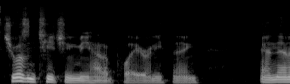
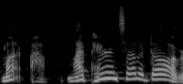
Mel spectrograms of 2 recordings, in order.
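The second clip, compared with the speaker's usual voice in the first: lightly voiced stranger; 14 semitones higher than usual. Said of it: "people who are like".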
